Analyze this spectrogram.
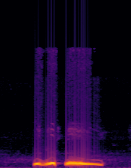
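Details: Decoy spotted dove cooing in 'thúc gù' style for training newly caught or long-kept silent birds: one phrase, a quick warbling note followed by a long even coo that drops at the end.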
